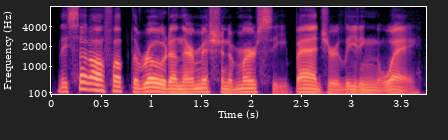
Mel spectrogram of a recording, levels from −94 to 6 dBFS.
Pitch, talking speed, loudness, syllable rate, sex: 120 Hz, 240 wpm, -17 LUFS, 5.3 syllables/s, male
